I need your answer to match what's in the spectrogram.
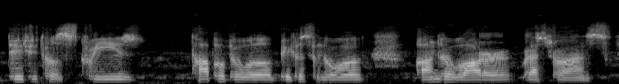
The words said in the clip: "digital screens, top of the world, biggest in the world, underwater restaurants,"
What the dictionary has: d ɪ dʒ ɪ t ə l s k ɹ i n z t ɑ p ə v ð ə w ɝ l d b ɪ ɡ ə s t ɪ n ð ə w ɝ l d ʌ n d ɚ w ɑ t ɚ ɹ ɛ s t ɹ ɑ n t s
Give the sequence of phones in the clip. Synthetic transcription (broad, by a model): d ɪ dʒ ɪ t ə l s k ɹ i z t ɑ p ə v ð ə w ɝ l d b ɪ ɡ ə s ɪ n ð ə w ɝ l d ʌ n d ɚ w ɑ t ɚ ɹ ɛ s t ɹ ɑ n t s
